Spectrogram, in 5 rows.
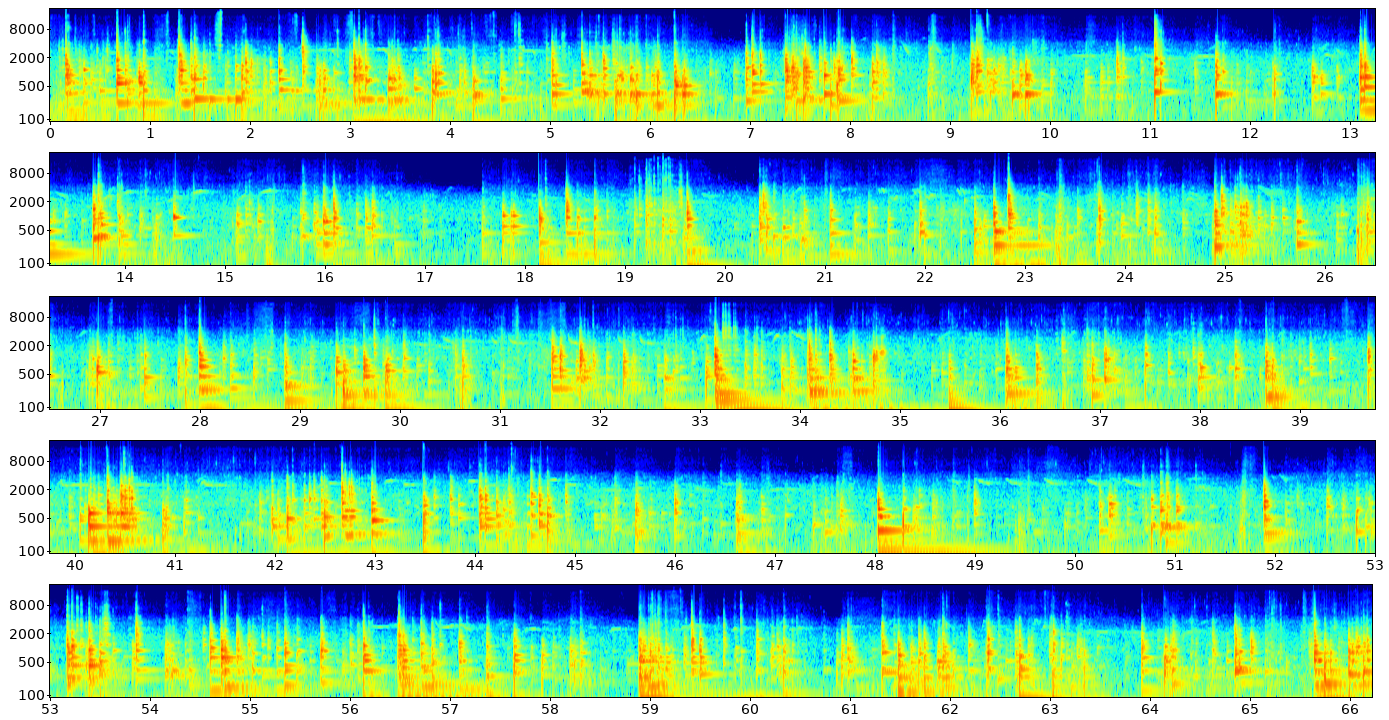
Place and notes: At the Hoscheid Klangwanderweg - sentier sonore. A Sound object by Alan Johnston entitled Choeur de la foret. The object looks a little like a wooden shrine. A very basic construction seated close to the small stream that crosses the valley. At the ceiling of the construction there are several strings attached which hold wooden paddels. Those peddals start to swing in the wind or as you move them by walking thru and as the clash together they make these sounds.
more informations about the Hoscheid Klangwanderweg can be found here:
Projekt - Klangraum Our - topographic field recordings, sound art objects and social ambiences
Luxembourg, 3 June 2011, 19:18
